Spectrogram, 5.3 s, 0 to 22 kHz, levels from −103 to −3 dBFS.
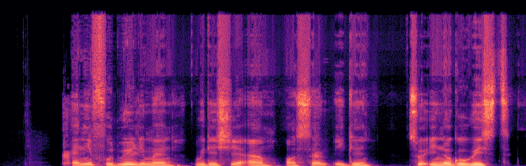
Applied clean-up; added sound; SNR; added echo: neural mask model DeepFilterNet 3.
